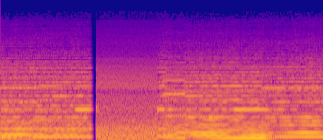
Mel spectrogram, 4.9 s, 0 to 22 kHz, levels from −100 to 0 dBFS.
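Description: A recording of everyday sounds, and at 1.33 s it stalls: the last bit of sound is stretched into a fading buzz that lasts to 2.37 s, falls silent for its final 20 ms, and then resumes where it left off. This is a call audio freeze, likely caused by packets held up in transit so the jitter buffer ran dry and the receiver filled about a second by extending what it last had. Between 2.75 and 2.78 s the audio jumps forward with almost no gap, and roughly 0.7 s of material is simply gone, its two edges butted together. That is a skip ahead: with later audio already queued after the stall, the receiver dropped a stretch to pull the delay back down. From 2.87 s to 4.85 s everything plays drawn out at about 81% speed without any change in pitch, adding 376 ms. This jitter buffer slow-down comes from the receiver repeating single pitch periods and slivers of quiet over and over to rebuild a reserve after the buffer had been emptied.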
